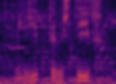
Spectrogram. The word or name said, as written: dib te bestid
